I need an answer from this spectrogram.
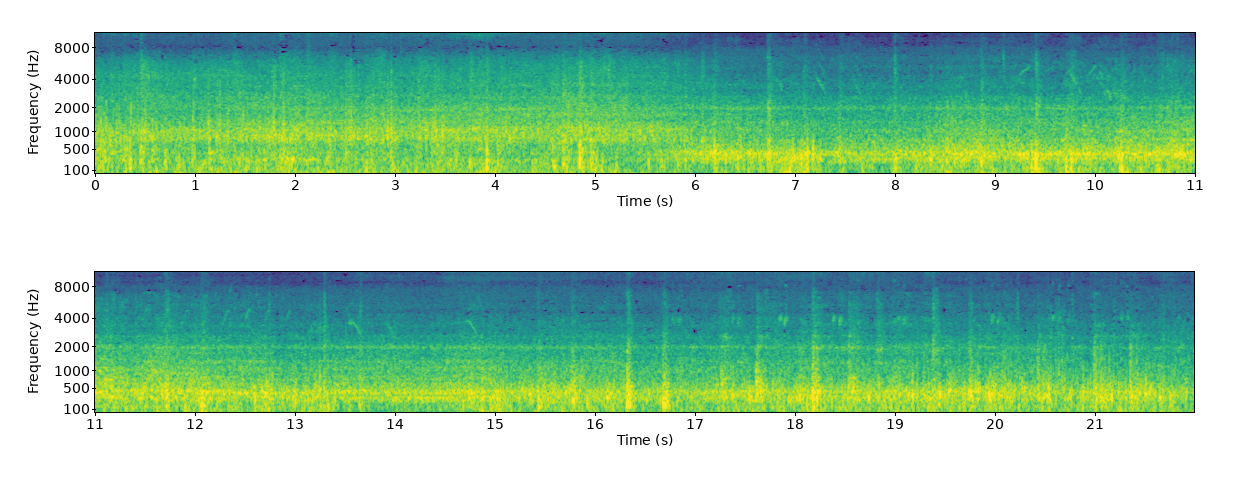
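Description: Passenger train running on the rails, heard from on board: a steady rumble of wheels on track with scattered clicks over rail joints. A lower hum comes in about six seconds in.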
